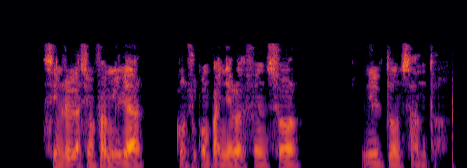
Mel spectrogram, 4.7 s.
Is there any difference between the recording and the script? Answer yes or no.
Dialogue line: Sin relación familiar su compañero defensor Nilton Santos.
yes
